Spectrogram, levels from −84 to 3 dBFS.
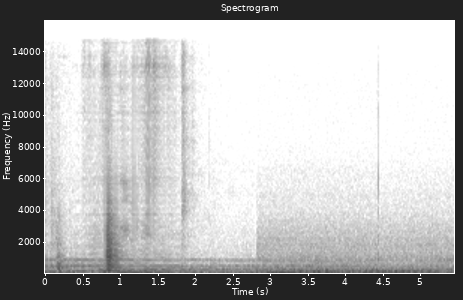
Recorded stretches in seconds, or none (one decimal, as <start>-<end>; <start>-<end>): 0.0-0.4; 1.8-5.5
